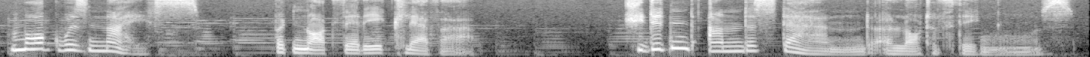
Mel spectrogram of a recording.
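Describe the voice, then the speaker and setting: A woman narrating a children's picture book aloud in an expressive storytelling manner. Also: extremely low pitch, slow, gravelly, breathy edge, soft background music.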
